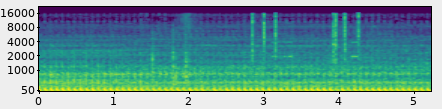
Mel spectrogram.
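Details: Yamaha Mio i 125 scooter after rectifier/regulator replacement for check engine code 46 and hard starting: even single-cylinder putter around three firings a second, steady idle, no knocks or misses; charging now 14.51 V, running normally.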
